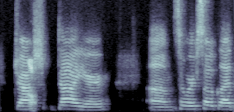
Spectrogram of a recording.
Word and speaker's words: Josh Dyer: for the interesting presentation and also apologized i mispronounced your last name at the beginning so just wanted to correct josh dyer um so we're so glad that you could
